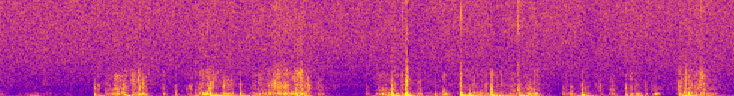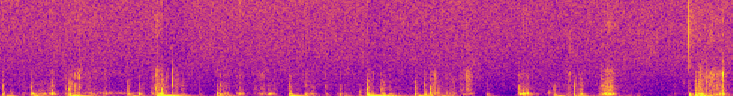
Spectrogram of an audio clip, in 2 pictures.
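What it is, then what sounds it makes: Foam microphone windscreen. Long nails scratch and tap the black foam windscreen on a large desktop microphone head. The result is a dense, irregular run of muffled, boomy low thumps mixed with soft rustling scratches, each hit dying away quickly.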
